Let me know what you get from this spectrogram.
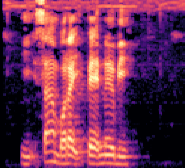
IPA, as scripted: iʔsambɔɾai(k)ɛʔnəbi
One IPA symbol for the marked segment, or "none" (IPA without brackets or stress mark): p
